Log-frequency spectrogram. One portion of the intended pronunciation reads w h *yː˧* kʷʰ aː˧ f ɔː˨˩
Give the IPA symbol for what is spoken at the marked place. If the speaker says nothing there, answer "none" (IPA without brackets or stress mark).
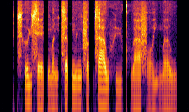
yː˥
